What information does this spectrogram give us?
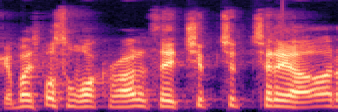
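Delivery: high, hammed-up mock English accent; mock British accent. Friend mocking what English people supposedly say, in a hammed-up British accent.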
